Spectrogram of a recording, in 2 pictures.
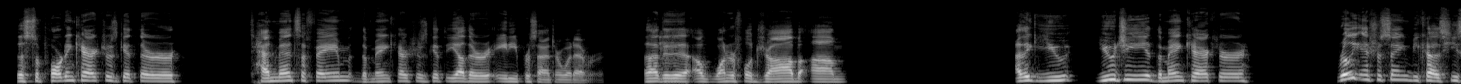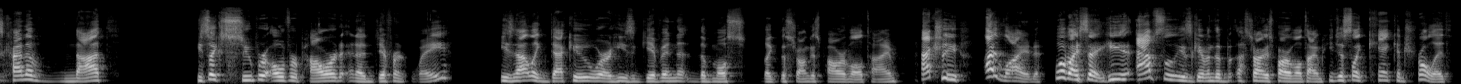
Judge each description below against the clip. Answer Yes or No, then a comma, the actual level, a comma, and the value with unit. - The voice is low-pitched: No, medium, 160 Hz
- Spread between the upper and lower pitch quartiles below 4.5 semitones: No, average, 4.9 semitones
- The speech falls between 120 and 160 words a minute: No, average, 180 wpm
